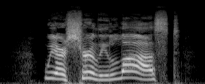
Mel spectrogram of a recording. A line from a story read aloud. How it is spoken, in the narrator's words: cried Ginger in despair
